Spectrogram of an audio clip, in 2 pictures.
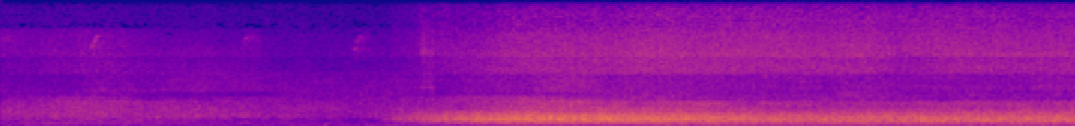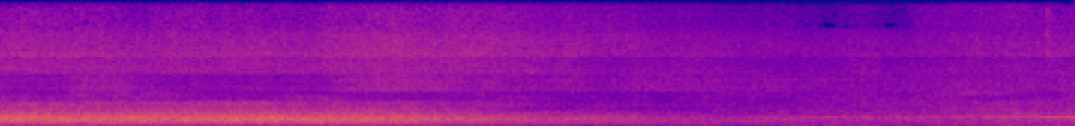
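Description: State Railway of Thailand rapid passenger train passing at speed: a steady rolling rumble of wheels on rail that comes in sharply about five seconds in, holds for about fifteen seconds, then eases off, building again slightly near the end.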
